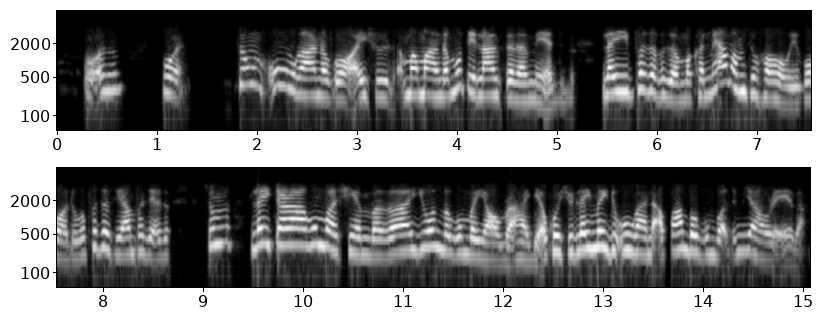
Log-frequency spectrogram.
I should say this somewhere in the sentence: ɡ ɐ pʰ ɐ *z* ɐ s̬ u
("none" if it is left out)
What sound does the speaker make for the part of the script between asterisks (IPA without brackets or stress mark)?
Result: z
